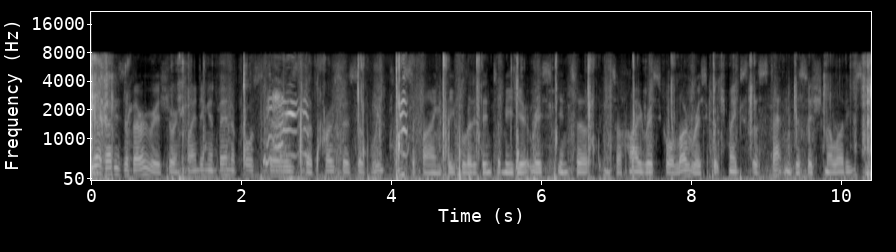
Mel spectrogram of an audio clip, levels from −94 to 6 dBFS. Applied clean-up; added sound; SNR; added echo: none; Chewing, mastication + Meow; -2 dB; none.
